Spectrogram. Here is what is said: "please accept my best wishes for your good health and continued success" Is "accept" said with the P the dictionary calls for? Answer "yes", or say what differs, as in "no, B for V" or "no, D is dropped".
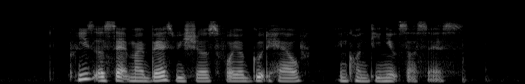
no, P is dropped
